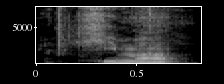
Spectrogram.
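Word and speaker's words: 暇: And then hima is flat, which, seems to be relatively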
